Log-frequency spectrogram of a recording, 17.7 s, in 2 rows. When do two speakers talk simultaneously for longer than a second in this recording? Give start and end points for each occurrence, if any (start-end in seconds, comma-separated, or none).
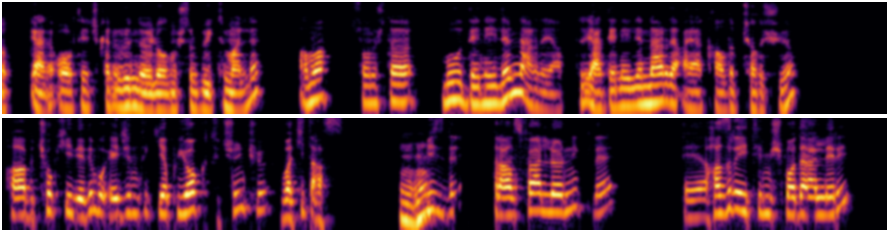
none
